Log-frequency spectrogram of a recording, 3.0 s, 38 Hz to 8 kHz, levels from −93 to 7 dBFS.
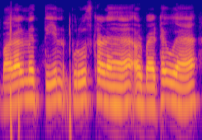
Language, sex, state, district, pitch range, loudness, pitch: Hindi, male, Jharkhand, Garhwa, 150-175 Hz, -15 LUFS, 165 Hz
